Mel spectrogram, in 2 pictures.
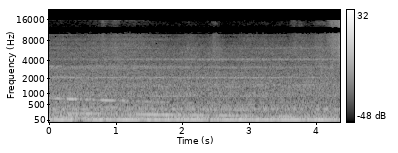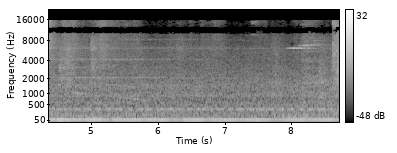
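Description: Keikyu 1000 series train with a Toyo IGBT-VVVF inverter, heard from inside a motor car as it slows into a station: the inverter and traction-motor whine falls in pitch over the first few seconds, over a steady low rumble of wheels and track. A sharp click comes near the end.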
